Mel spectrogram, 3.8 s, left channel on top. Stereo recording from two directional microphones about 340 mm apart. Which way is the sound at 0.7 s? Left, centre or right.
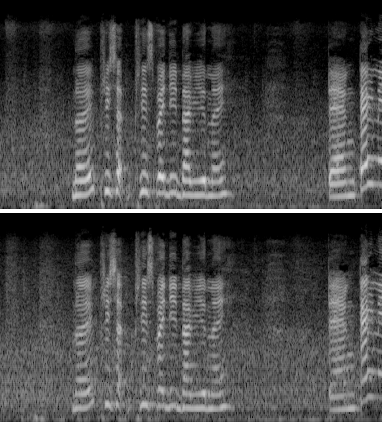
Centre.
